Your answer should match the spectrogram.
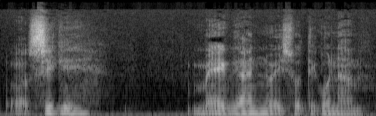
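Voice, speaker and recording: A man's voice: fairly low pitch, animated, unhurried, fairly bright tone, husky, dry recording, heavily acted. A man with an Ilocano accent playing a polite, smitten family driver in a radio drama. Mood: polite, friendly. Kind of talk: Philippine radio drama acting.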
